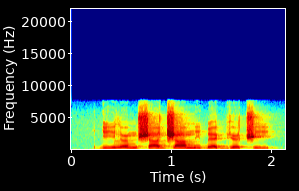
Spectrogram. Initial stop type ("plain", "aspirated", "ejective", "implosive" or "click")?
implosive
